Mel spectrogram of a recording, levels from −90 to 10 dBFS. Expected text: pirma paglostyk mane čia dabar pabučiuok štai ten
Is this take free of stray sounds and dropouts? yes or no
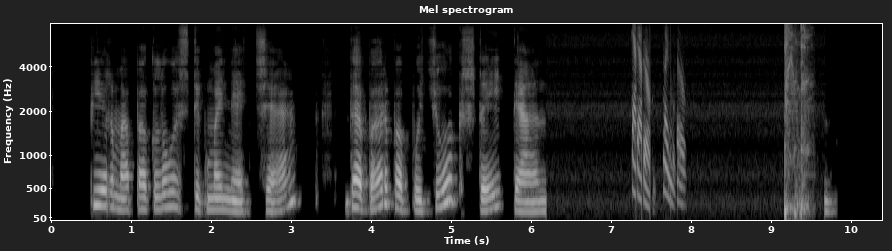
no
